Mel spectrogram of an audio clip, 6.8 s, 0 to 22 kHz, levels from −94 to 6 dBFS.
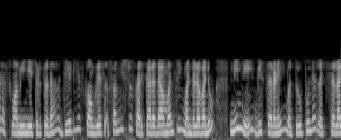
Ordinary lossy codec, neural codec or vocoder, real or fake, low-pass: none; codec, 24 kHz, 3.1 kbps, DualCodec; fake; 3.6 kHz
